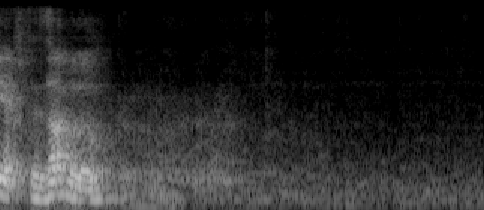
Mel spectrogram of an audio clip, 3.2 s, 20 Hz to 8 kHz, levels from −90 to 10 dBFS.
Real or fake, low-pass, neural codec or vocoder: fake; 7.2 kHz; codec, 24 kHz, 6 kbps, HILCodec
